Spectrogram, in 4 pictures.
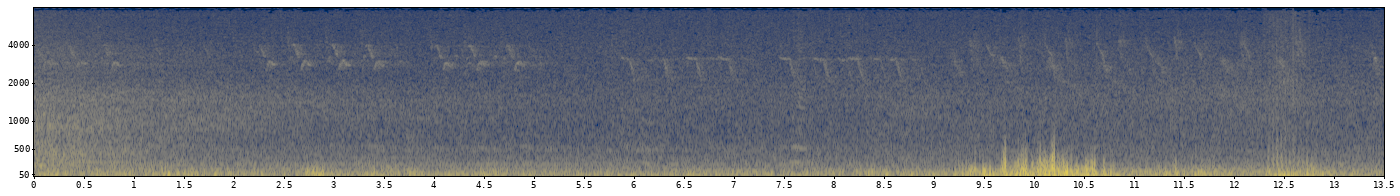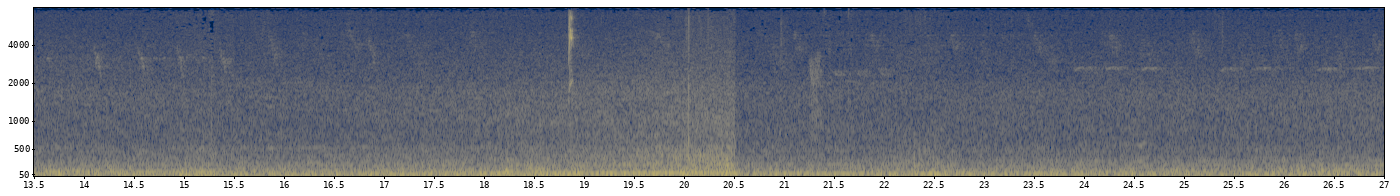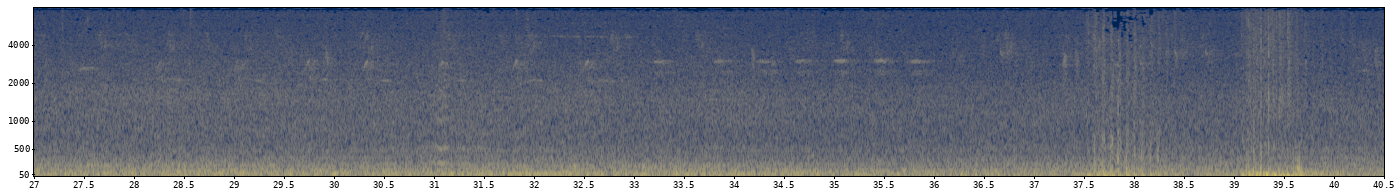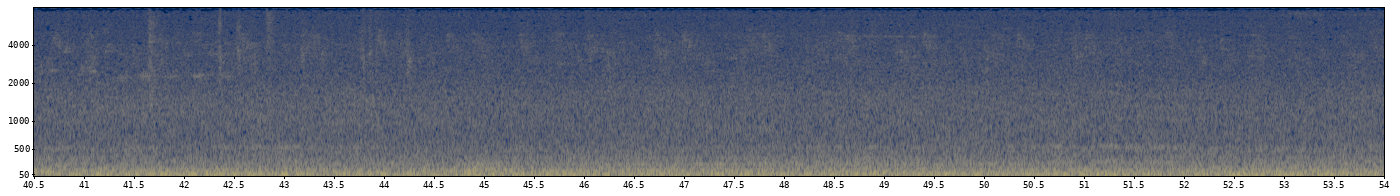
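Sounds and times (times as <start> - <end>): wing flutters: 12.2 - 13.0, 15.0 - 15.6, 37.4 - 40.2
small bird chirps: 18.8 - 19.0.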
